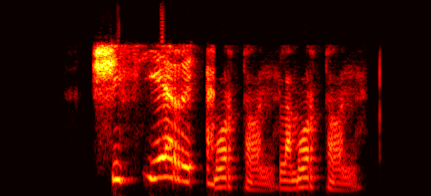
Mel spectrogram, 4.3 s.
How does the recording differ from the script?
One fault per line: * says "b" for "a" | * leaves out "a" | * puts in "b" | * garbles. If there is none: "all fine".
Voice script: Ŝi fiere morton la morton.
all fine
